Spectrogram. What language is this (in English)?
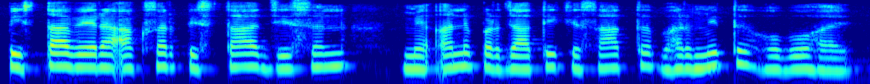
Magahi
